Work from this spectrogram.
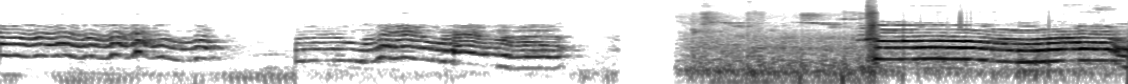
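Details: Siberian husky Nasi producing a series of short, warbling howls with harmonic bands, separated by silent gaps, then a noisy rustling stretch and a loud, sudden onset into a longer steady howl.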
